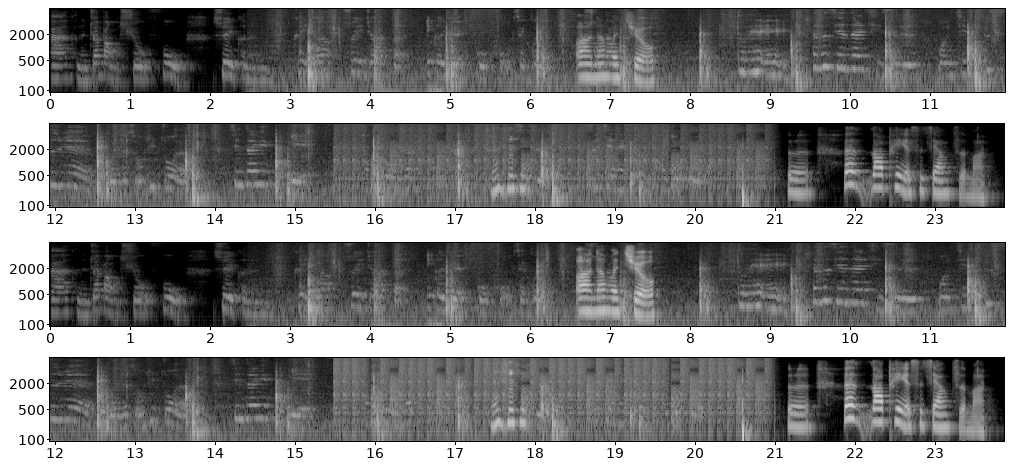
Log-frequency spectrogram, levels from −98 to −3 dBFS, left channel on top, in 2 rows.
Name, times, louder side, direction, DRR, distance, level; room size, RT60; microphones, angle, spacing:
voice 1, 0.0-2.8 3.0-6.3 6.7-7.3 8.6-13.8 14.2-15.3 15.8-18.2 18.6-20.5 21.6-21.8, left 1 dB, 40° left, 3.9 m, -50 dB
sound 1, 2.4-19.7, left 1 dB, 25° left, 1.9 m, -44 dB
sound 2, 3.4-15.6, equal, 85° left, 6.2 m, -54 dB
voice 2, 6.6-7.6 17.4-17.9 21.2-23.6, right 6 dB, 85° right, 0.6 m, -33 dB
sound 3, 15.5-21.0, right 8 dB, 65° right, 1.1 m, -41 dB
19.0 x 10.0 x 2.9 m
head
